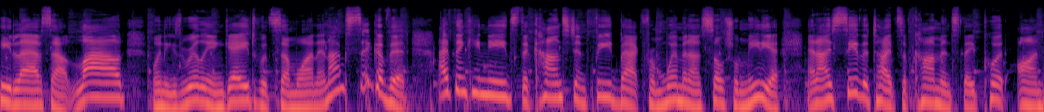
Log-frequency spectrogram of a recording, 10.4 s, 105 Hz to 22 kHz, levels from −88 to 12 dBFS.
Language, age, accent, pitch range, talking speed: English, 50-69, American, 145-210 Hz, 215 wpm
